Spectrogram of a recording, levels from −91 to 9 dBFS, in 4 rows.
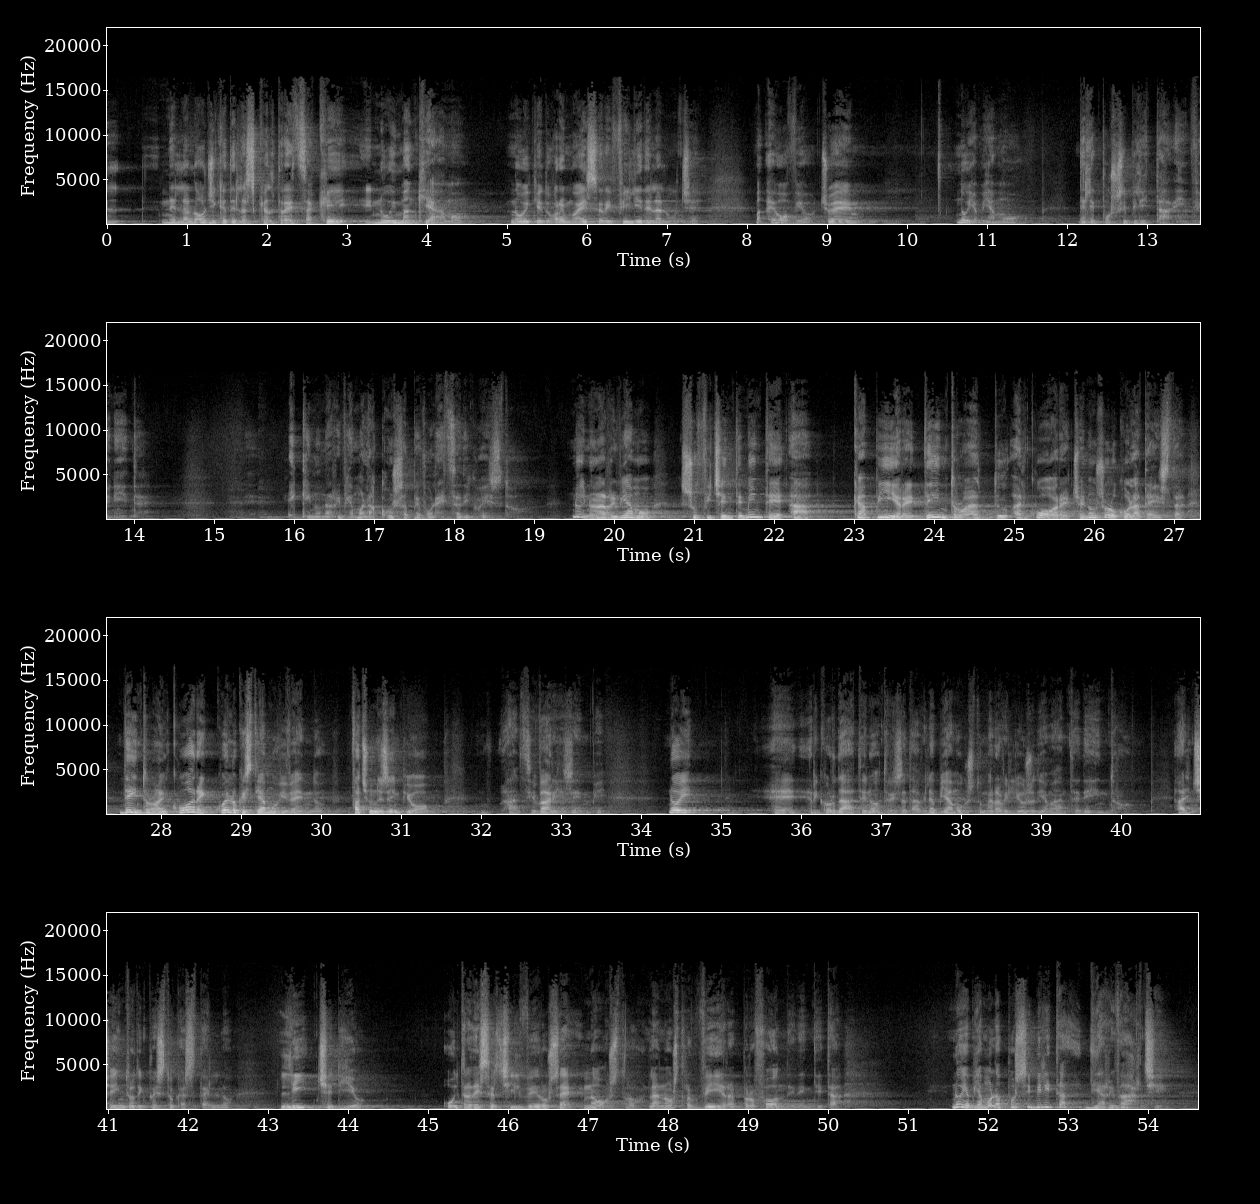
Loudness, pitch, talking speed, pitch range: -24 LUFS, 155 Hz, 110 wpm, 130-185 Hz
